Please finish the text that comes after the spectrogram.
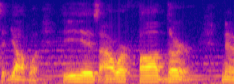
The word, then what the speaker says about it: Yahweh: That's how I pronounce it. Yahweh, Yahovah. Some people pronounce it Yahweh, whatever. I pronounce it Yahweh.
